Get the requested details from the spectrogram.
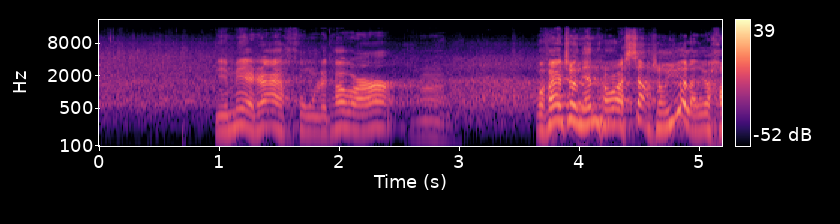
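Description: A second middle-aged man speaks lively through a microphone.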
